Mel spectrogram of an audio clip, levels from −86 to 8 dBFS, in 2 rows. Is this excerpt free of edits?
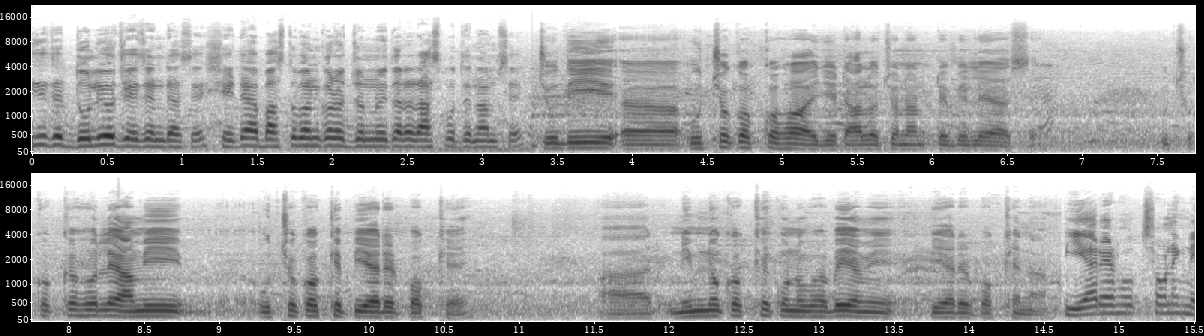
no; 2 cuts; at 3.2 s, 14.6 s

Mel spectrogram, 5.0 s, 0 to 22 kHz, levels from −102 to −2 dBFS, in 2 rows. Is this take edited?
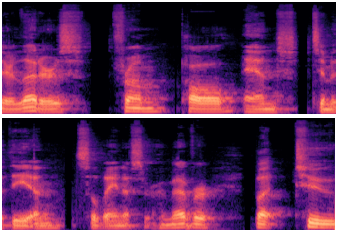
no; 0 cuts

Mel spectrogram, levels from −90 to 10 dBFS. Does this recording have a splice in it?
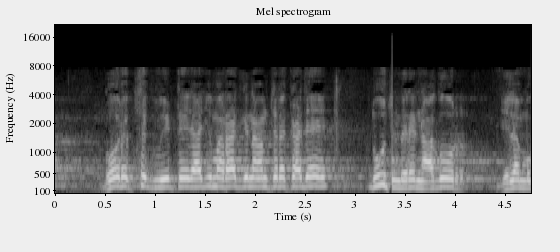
yes; 1 cut; at 3.4 s

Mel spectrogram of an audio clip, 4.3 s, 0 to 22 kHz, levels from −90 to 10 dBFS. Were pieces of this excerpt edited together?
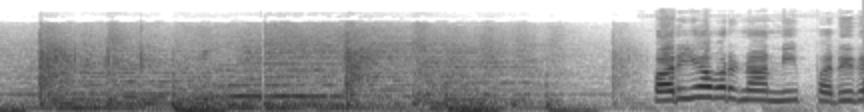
no; 0 cuts

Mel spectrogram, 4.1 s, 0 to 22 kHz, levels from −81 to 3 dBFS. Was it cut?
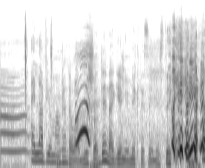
no; 0 cuts

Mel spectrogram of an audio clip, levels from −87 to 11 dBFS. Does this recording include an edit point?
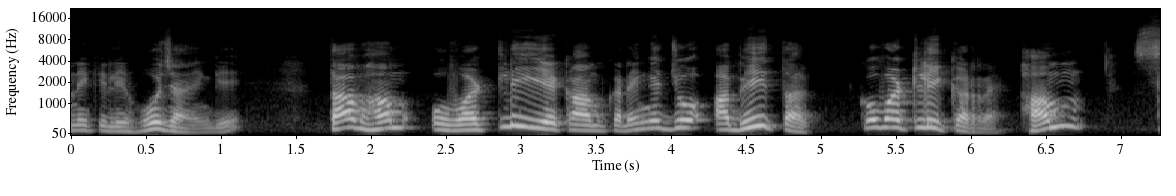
yes; 1 cut; at 6.3 s

